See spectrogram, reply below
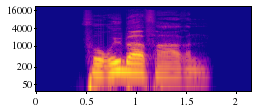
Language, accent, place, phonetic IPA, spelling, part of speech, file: German, Germany, Berlin, [foˈʁyːbɐˌfaːʁən], vorüberfahren, verb, De-vorüberfahren.ogg
- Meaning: to drive past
